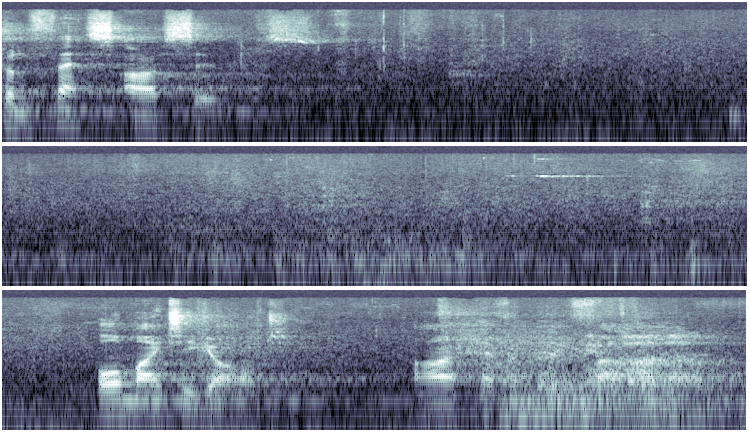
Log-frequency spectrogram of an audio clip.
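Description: A man chants and speaks in a large echoing hall.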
